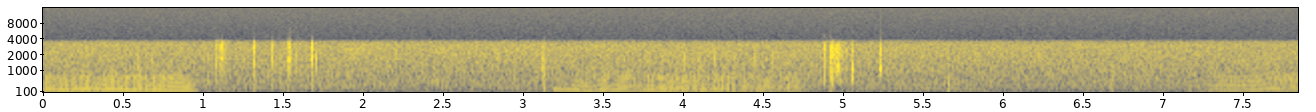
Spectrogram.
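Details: Sleeping cat snoring: soft, low, purring snores on each breath, with a few faint clicks and rustles between them.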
